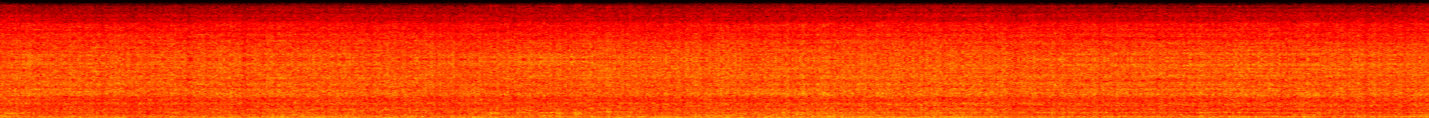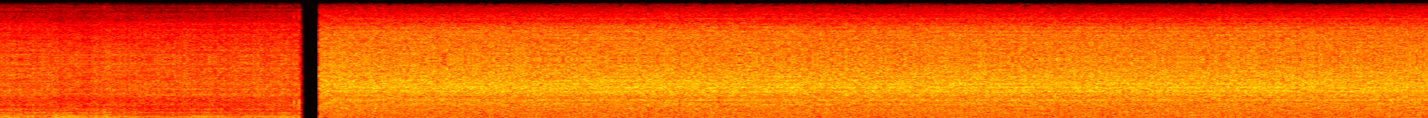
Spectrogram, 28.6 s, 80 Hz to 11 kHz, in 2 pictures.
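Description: Standing steam locomotive giving off a steady hiss with a low rumble. The sound breaks off for an instant about 17 seconds in, then a louder, steady hiss of steam blowing off above the boiler takes over.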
